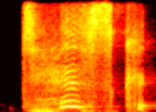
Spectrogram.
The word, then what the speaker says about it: tsk: Tick Tock but but T tisk is spelled TSK okay it'sing that that's what TSK tisk actually is I I hear people say tisk tisk they say it because they're purposely mispronouncing what it is but okay do they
